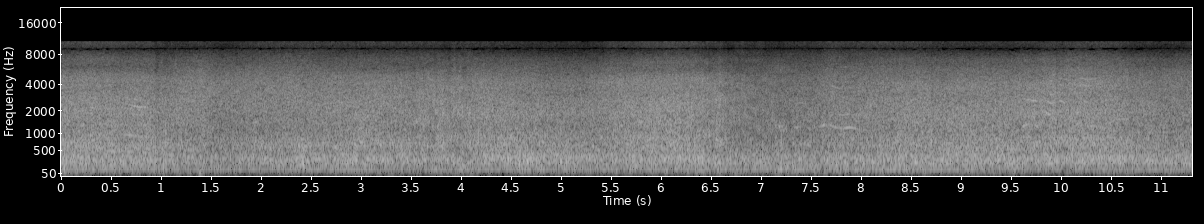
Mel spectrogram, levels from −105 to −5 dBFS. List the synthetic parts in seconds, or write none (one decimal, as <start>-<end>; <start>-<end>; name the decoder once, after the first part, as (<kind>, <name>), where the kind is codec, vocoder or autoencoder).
3.5-4.1 (codec, HILCodec); 6.4-7.3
